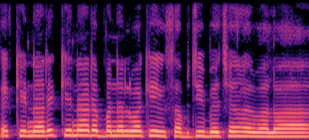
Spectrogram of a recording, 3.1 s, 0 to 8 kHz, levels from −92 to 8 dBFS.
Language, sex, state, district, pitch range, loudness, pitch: Bhojpuri, female, Uttar Pradesh, Deoria, 240-270 Hz, -11 LUFS, 265 Hz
